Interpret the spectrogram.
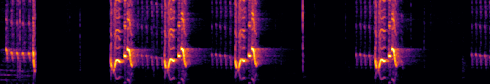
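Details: Prinia, known locally as prenjak kepala merah, singing: a buzzy rasping trill leading into loud, sharp, high chirped notes, three such phrases with short silences between, on an otherwise quiet background.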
